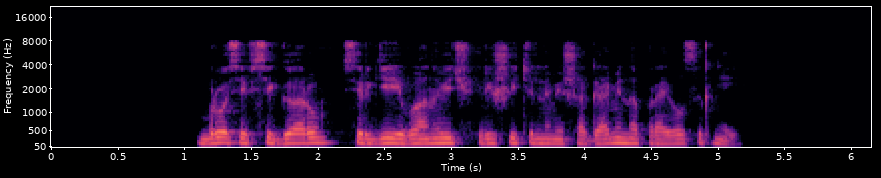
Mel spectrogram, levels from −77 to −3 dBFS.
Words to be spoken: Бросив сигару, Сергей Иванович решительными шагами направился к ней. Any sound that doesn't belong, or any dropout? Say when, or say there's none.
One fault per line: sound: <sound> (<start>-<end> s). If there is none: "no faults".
no faults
